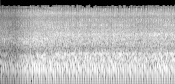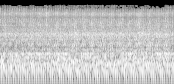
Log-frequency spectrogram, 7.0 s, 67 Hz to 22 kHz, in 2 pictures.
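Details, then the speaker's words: Craftsman 22-inch 6 hp Briggs self-propelled mower, just started with carb cleaner after carb bowl cleaning: steady but slow, loping, slightly uneven idle; low idle speed, RPM to be raised. "Gonna have to adjust that a little bit. Get the RPMs a little higher. There you go. That's low idle right there."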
